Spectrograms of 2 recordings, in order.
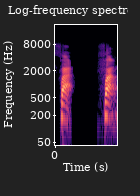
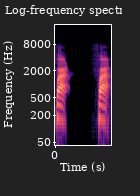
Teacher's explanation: ketemu di tengah antara atas dan bawah hanya kemudian tidak tertutup sama sekali Kalau tertutup jadinya P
